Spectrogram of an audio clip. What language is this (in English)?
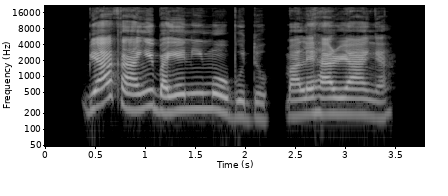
Igbo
